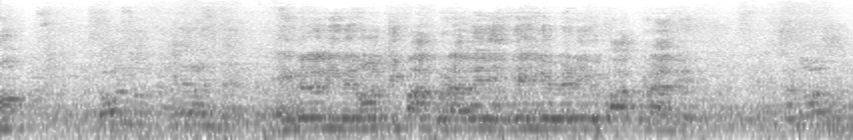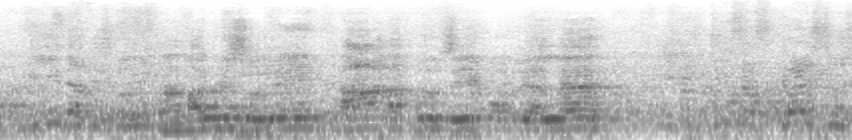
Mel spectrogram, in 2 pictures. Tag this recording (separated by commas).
Speech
